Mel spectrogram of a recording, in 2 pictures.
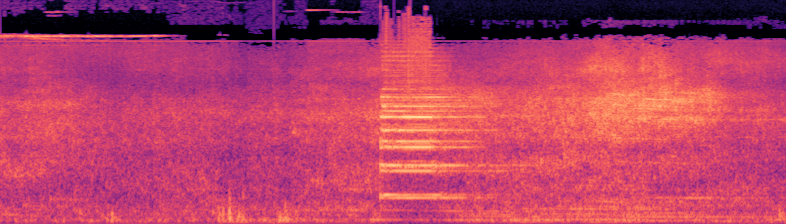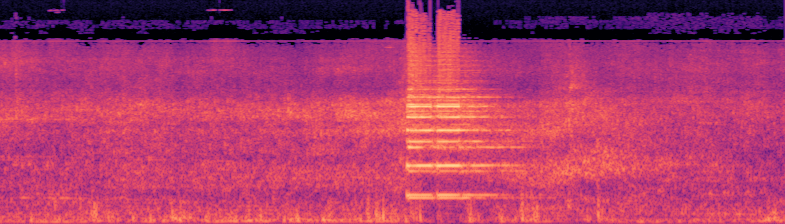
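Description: Two loud vehicle-horn honks, each just under a second long and about ten seconds apart, over steady city traffic noise as a bus drives away through an intersection.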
